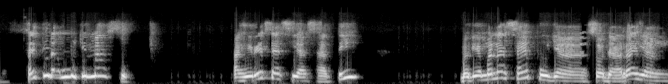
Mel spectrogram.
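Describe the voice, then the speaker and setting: A man's voice: high voice, low-quality recording. A middle-aged man from Indonesia, earnestly telling an emotional personal story as an interview guest. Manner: earnest, addresses the host often.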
